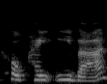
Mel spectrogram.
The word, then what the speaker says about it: copaiba: and my entire family we use copaiba also pronunciated copaiba depending on where in the world you are and my choice brand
